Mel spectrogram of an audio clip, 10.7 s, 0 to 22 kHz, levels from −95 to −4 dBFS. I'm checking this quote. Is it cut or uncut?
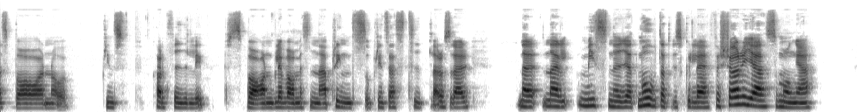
uncut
